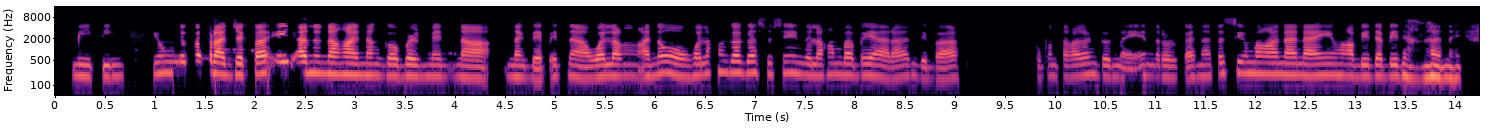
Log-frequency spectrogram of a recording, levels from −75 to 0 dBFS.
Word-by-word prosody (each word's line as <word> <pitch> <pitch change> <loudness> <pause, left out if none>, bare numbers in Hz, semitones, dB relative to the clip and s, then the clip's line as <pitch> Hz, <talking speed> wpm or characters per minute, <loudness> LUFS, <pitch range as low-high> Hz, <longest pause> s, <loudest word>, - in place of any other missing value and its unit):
meeting, 180 -1 -6 0.2
'yong, 220 +1 -5
nag-pa-project 220 - +4
pa 220 +1 +7
eh, 225 0 +4
ano 225 0 +6
na 210 -1 +6
nga 205 0 +8
ng 195 0 -2
government 185 -1 -2
na 170 -3 +3 0.2
ng 175 -1 -3
Deped 175 +6 -3
na 170 -4 +1
walang 185 +2 +1
ano, 195 +1 +1
wala 195 +3 -2
kang 240 +1 -9
gagastusin, 225 -1 -2
wala 190 -1 -1
kang 200 +1 -8
babayaran, 185 -2 -2
'di 160 - -7
ba? 155 +2 -1 0.8
Pupunta 175 +1 -14
ka - - -1
lang 200 +2 -5
do'n 180 -1 -4
ma-e-enroll 175 +3 -7
ka - - -1
na. 180 +1 -8
Tas 210 +4 -8
'yong 220 0 -4
mga 210 -1 +2
nanay, 195 -1 +2
'yong - - -6
mga 185 -1 +1
bida-bidang 185 -1 -1
nanay, 165 -2 0
190 Hz, 165 wpm, -24 LUFS, 180-210 Hz, 0.8 s, nga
